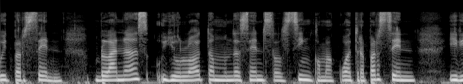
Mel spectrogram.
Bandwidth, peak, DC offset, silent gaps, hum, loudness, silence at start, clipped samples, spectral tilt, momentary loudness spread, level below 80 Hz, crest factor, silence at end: 12.5 kHz; -2 dBFS; under 0.1%; none; none; -16 LUFS; 0 s; under 0.1%; -5.5 dB/octave; 5 LU; -34 dBFS; 12 dB; 0 s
